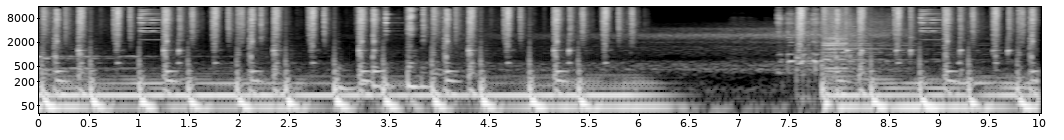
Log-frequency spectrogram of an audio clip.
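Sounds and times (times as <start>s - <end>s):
upbeat music with percussive beat: 0.0s - 10.0s.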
